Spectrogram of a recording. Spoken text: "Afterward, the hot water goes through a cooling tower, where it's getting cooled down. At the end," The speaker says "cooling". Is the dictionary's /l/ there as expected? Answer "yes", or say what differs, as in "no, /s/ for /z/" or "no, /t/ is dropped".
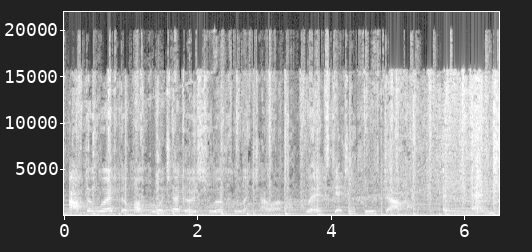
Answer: no, /l/ is dropped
